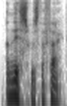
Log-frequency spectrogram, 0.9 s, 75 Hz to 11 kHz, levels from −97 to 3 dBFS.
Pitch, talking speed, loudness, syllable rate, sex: 95 Hz, 330 wpm, -17 LUFS, 6.5 syllables/s, male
